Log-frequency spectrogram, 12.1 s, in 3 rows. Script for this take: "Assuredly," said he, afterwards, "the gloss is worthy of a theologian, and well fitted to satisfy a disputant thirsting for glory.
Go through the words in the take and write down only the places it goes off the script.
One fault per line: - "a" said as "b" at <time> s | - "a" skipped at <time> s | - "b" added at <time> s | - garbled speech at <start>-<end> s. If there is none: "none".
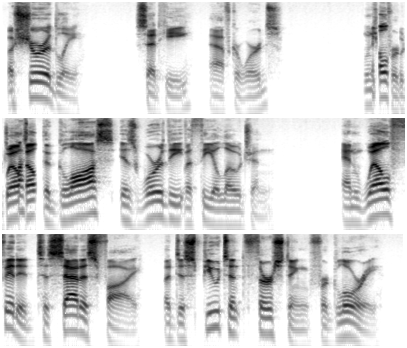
- garbled speech at 3.6-4.4 s
- "of" skipped at 5.9 s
